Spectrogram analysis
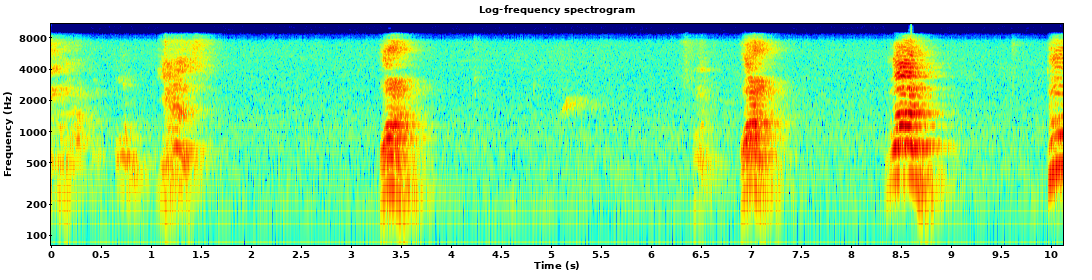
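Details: Male patient after puberphonia voice therapy, with a normalized male voice; before treatment he had lost his voice and could not speak loudly for two years.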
